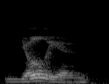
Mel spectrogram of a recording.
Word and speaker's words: Yulian: Lillian, Julian. – No, Yulian. It's a Y.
